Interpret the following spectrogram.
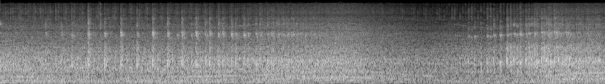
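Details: Volvo D13 diesel idling after replacing double idler gear in timing gear compartment; even heavy clatter near four beats a second, dipping briefly midway then recovering.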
